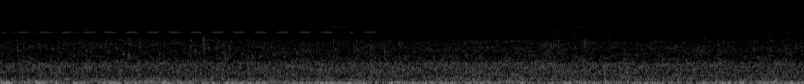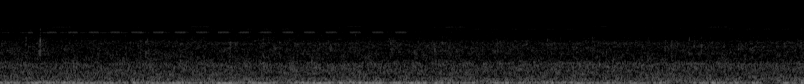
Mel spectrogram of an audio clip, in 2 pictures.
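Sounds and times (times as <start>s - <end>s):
light rain hissing: 0.0s - 16.0s.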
